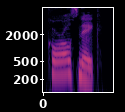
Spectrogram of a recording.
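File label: "coral snake", British English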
